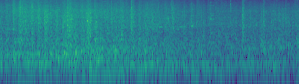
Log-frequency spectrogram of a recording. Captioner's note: train rumbling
